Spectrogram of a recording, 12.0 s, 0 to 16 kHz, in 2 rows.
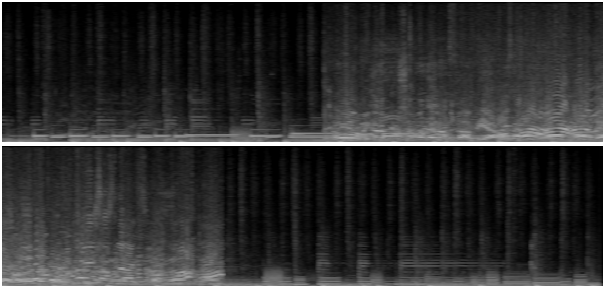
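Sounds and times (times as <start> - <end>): background music with steady beat: 0.0 - 12.0
people talking and laughing: 3.3 - 8.3.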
